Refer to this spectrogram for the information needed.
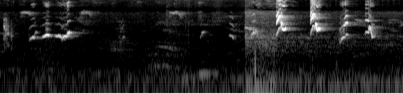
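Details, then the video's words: Kecial kombo of Lombok, an endemic bird, in loud song: a few twisting high notes, a quiet gap, then sharp piercing chirps given in quick succession. "burung kecial kombo gacoorrr melengking"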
